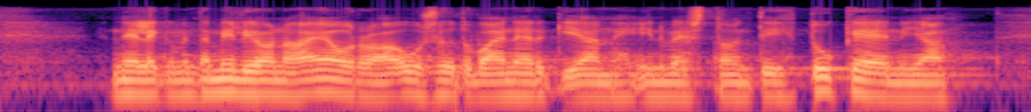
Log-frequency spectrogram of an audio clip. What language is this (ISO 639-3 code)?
fin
